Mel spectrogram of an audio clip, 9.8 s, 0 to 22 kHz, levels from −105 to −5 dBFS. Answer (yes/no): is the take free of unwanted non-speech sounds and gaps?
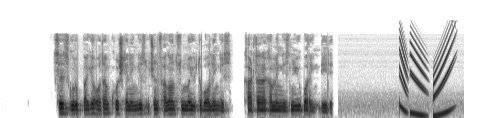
no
